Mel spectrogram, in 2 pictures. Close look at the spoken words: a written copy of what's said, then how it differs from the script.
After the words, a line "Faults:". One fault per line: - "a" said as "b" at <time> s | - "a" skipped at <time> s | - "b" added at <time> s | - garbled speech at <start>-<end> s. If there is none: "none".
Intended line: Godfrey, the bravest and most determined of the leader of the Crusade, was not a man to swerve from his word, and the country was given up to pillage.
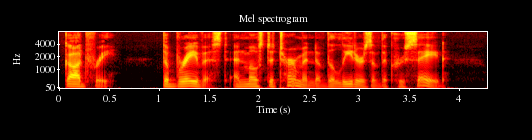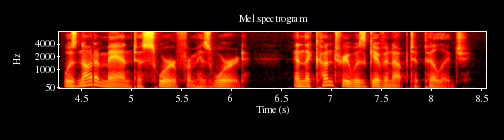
Godfrey, the bravest and most determined of the leaders of the Crusade, was not a man to swerve from his word, and the country was given up to pillage.
Faults:
- "leader" said as "leaders" at 2.8 s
